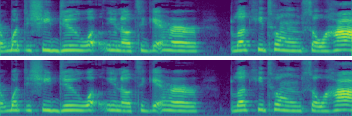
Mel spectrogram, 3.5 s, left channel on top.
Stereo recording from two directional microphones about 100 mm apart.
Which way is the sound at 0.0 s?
10° right (ahead or behind).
